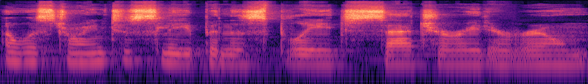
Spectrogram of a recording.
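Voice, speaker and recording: A woman's very deep, low voice with ordinary pitch variation, music playing in the background. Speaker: horror story narrator. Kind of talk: first-person horror story narration.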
